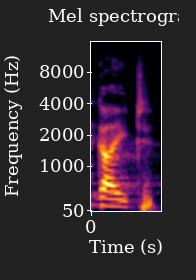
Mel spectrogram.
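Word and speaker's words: guide: यू कब silent होता है? रूल देखिए क्या है? जब यू के बाद वोवेल आए। तब यू साइलेंट होता है। जैसे गाइड जी यू आई तो यहां पर यू नहीं पढ़ेंगे। गाइड गिटार जी यू आई है तो आई को पढ़ेंगे। यू को नहीं पढ़ेंगे।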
